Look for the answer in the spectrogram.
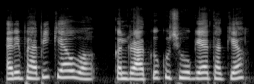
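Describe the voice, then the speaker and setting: A woman's voice: high-pitched, steady tone, brisk, no echo, clean studio sound, close to an everyday voice. A woman playing a defiant, crafty young daughter-in-law who argues and complains in a dramatized moral story. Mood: suspicious. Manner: argumentative, protesting.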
